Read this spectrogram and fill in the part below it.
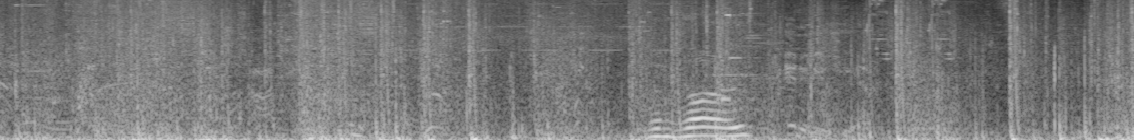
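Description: Guns fire in rapid bursts with sharp impacts.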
